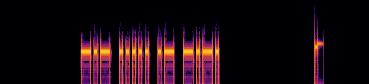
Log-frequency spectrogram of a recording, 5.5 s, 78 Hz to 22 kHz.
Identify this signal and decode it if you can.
Morse code, heard as a keyed tone, about 25 wpm, 700 Hz. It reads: K5AC
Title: USA Call Signs 25wpm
